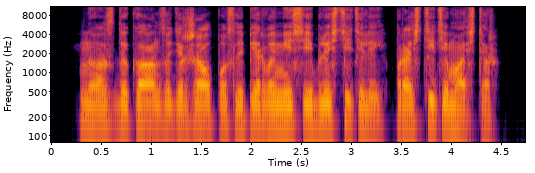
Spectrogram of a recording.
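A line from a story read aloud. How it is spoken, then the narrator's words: Troll booming apologetically. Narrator (Russian): прогудел оправдание тролль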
